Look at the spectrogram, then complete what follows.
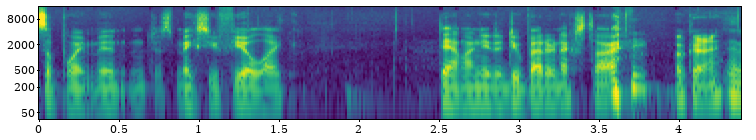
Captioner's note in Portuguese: risos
